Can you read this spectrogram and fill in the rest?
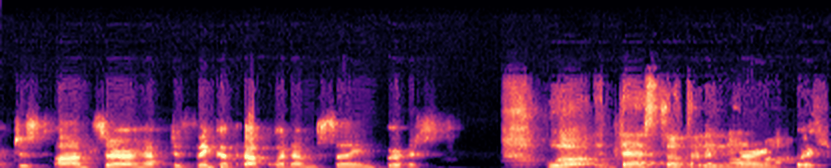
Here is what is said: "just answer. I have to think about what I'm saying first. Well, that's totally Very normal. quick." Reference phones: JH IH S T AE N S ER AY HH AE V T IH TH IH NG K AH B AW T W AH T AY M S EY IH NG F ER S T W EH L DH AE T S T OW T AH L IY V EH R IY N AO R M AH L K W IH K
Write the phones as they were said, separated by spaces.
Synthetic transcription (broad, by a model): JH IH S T AE N S ER AY HH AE F T IH TH IH NG K AH B AW T W AH T AY M S EY IH NG F ER S T W EH L DH AE T S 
